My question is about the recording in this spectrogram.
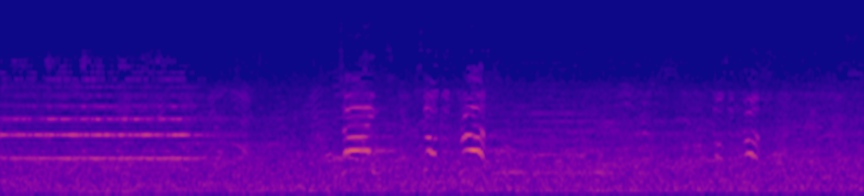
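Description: Stadium crowd murmur at a football match, with a held tone for the first two seconds and several short shouted calls from voices, the two loudest about three and a half and four and a half seconds in.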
